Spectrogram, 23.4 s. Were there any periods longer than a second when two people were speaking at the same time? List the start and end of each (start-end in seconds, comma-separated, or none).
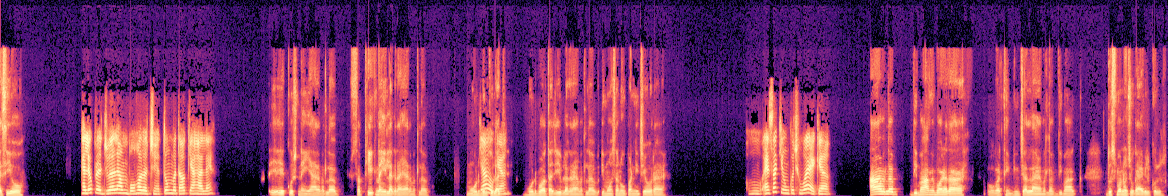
none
